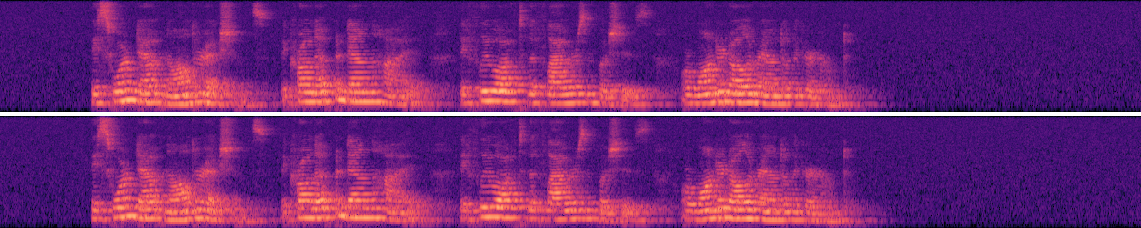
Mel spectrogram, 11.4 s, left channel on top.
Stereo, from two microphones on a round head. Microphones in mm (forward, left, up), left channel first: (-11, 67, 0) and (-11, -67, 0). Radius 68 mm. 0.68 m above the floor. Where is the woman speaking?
5° right (ahead or behind), 2 m.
